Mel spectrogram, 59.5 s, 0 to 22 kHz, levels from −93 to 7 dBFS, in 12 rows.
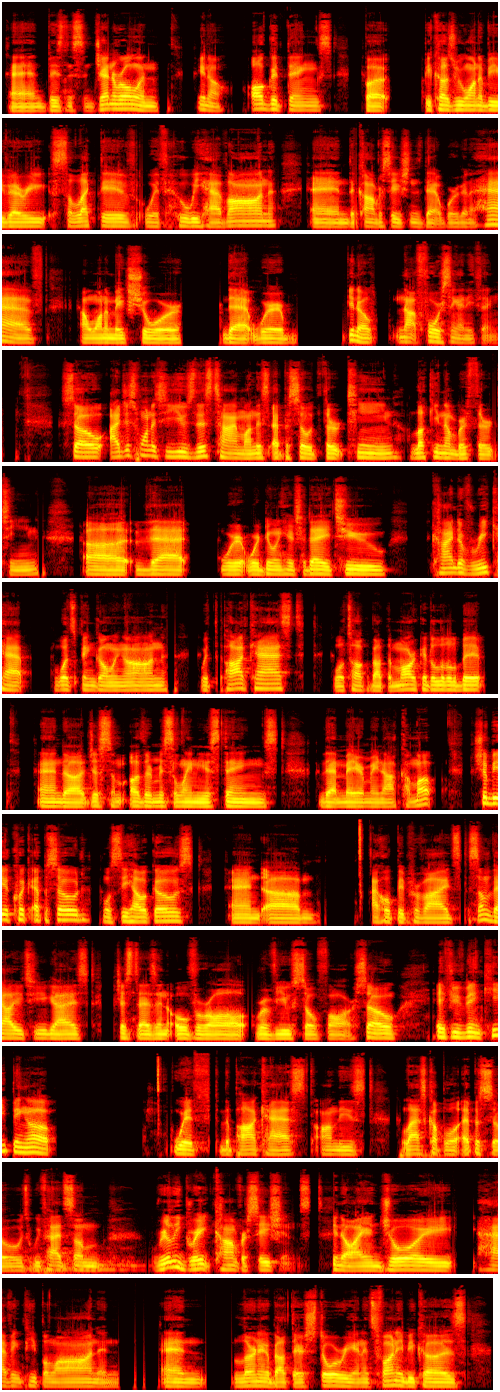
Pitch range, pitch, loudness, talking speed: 100-115 Hz, 105 Hz, -20 LUFS, 165 wpm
